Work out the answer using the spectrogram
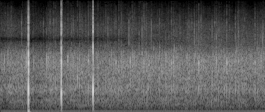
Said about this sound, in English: We applaud that. And would you help me thank our Black brothers and sisters at Horizon West Church for being part?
